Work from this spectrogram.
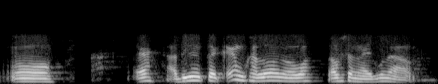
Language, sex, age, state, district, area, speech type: Manipuri, male, 30-45, Manipur, Kakching, rural, conversation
